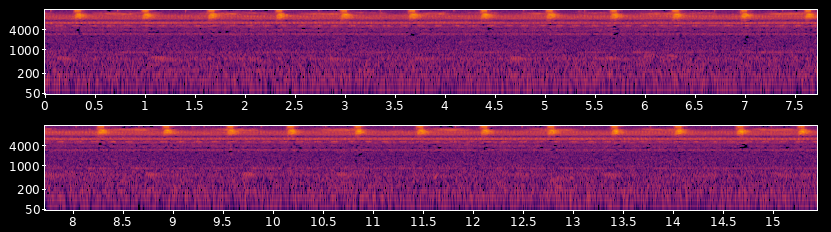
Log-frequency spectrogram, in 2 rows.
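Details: Night-time cricket chorus from a summer forest in the countryside: a clear high chirp repeated steadily about every 0.65 seconds throughout, layered over a constant high insect buzz.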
